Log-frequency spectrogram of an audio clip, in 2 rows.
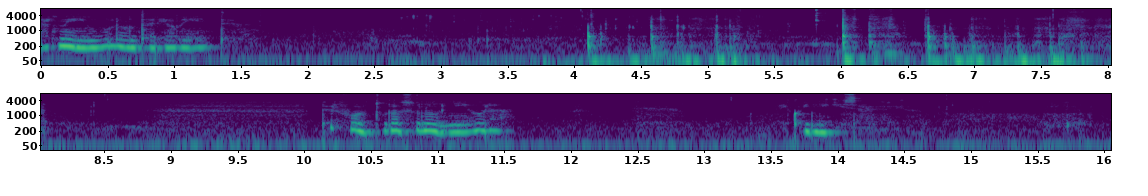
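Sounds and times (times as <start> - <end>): wet chewing of noodles: 1.6 - 6.0, 14.6 - 16.0.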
